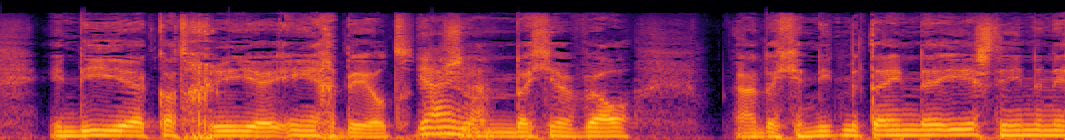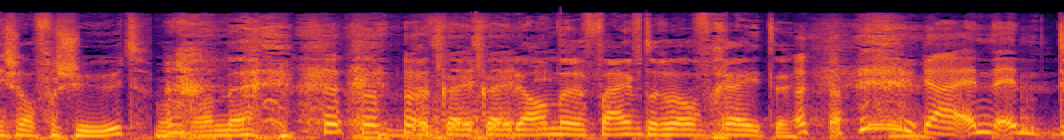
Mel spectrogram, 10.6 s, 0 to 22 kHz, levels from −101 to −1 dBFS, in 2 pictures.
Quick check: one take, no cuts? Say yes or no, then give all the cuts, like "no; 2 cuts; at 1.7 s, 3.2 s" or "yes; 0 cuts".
no; 1 cut; at 7.7 s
